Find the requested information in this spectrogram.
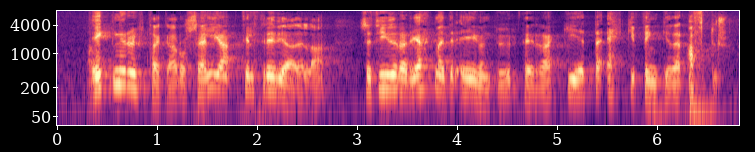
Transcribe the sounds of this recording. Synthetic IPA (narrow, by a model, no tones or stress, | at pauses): ejknɪɾʏhp̚t̪ʰaːjkaɾɔɣsɛljat̪ʰɪlθɾɪðjaaːðɪ̰la̰ | sɛmθiːðʏɾarjɛht̪maːjt̪ɪɾʔeːjɣʏnt̪ʏɾ̥θejrːacɛːt̪aʔɛhcɪfeɲcɪðaɾaft̪ʏɾ̥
